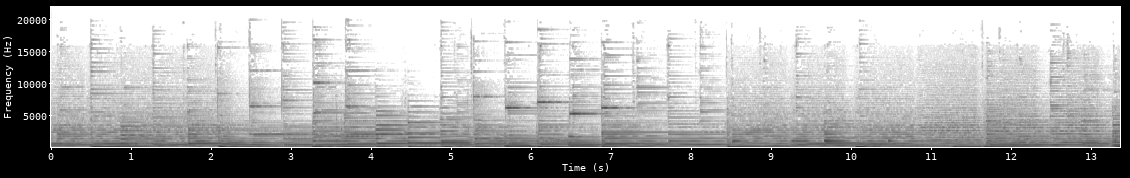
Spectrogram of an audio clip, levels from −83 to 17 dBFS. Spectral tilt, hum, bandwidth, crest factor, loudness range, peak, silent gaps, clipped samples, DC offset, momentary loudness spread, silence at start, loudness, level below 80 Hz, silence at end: -5.5 dB/octave; none; 18 kHz; 16 dB; 3 LU; 0 dBFS; none; under 0.1%; under 0.1%; 9 LU; 0 s; -17 LUFS; -32 dBFS; 0 s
